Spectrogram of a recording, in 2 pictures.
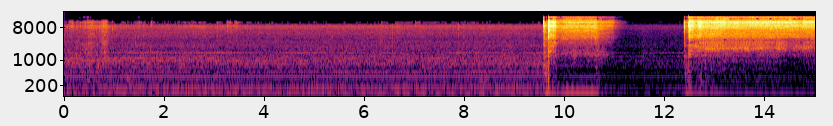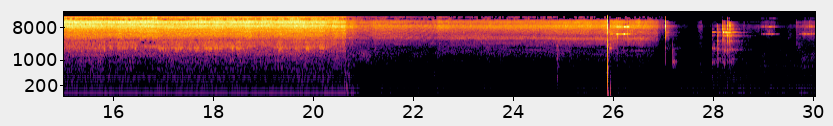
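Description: Snap-on YA5550 plasma cutter running with a steady hum, then a short burst about ten seconds in, then the plasma arc cutting quarter-inch steel plate with a loud, steady hiss for about eight seconds before it stops. A quieter stretch follows, with a sharp click and a few short clatters of metal near the end.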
